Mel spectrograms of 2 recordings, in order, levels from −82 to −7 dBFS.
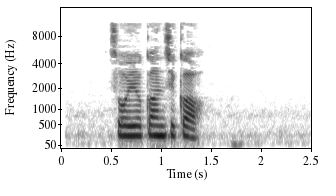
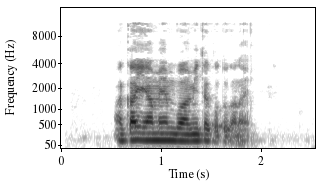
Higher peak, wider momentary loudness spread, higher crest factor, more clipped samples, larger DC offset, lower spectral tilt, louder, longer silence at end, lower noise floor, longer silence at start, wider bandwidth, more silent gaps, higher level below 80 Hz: first, -4 dBFS vs -8 dBFS; second, 10 LU vs 16 LU; about the same, 20 dB vs 18 dB; neither; neither; second, -3.5 dB/octave vs -7 dB/octave; first, -21 LUFS vs -24 LUFS; first, 1.1 s vs 0.65 s; second, -61 dBFS vs -67 dBFS; about the same, 0.5 s vs 0.55 s; about the same, 11.5 kHz vs 11.5 kHz; neither; about the same, -60 dBFS vs -60 dBFS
